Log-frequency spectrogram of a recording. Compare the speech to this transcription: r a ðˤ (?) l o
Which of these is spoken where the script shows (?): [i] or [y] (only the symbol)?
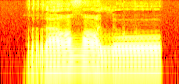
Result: i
